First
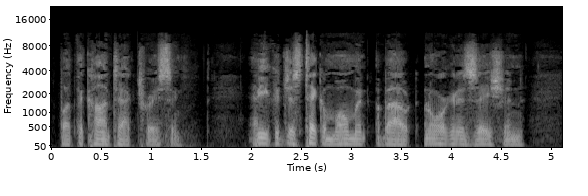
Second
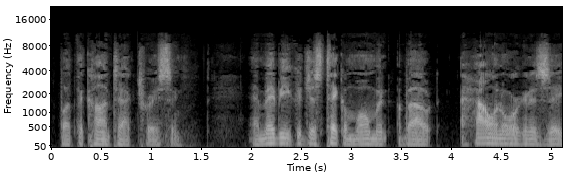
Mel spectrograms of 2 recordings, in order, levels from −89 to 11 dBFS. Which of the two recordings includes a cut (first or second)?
first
